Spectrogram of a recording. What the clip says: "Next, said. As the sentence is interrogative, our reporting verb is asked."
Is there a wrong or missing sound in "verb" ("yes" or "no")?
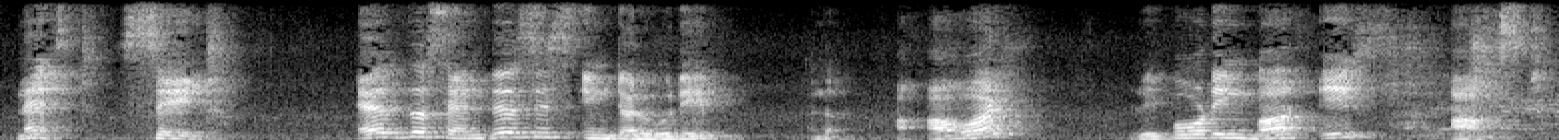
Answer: yes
